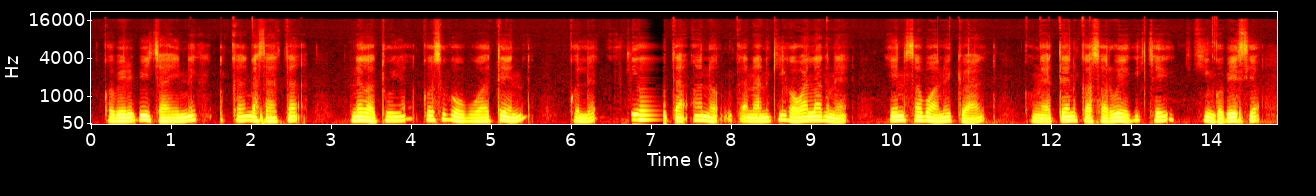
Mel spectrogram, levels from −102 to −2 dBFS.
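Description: From 6.49 to 6.83 s the speech turns choppy and robotic. This is repeated packet loss. Five short gaps, the longest 47 ms, were each patched by stretching the last sound. About 41 percent of that span is concealment, so pieces are missing.

At 6.87 s the speech gives way to a smeared, buzzy continuation lasting about 0.3 s, up to 7.17 s. It never drops to silence. A long network dropout is the likely cause, with the gap papered over. Speech resumes at "ano anan kikowalak".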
